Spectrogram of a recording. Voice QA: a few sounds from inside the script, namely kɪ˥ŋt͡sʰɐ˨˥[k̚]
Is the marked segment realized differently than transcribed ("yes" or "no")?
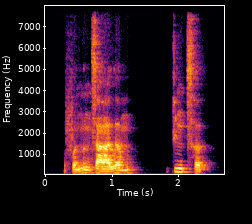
no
